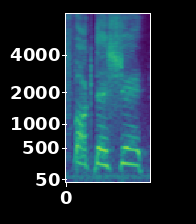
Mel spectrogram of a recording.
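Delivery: sudden high yelled outburst; hammed-up angry shout; mock rage shout. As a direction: blow up in fake fury. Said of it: "and then I'm like".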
